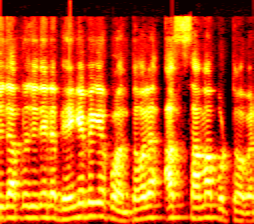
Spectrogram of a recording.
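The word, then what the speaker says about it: السماء: একটা বিষয় লক্ষ্য করেছেন দেখেন তো দেখেন এখানে আসসামা এখানে কিন্তু আসসামা আলিফ লাম আছে কিন্তু আলিফ লাম উচ্চারণ না হয়ে না আলিফ লাম আছে কিন্তু লামটা উচ্চারণ না হয়ে ডাইরেক্ট সিনটা উচ্চারণ হচ্ছে না আসসামা ইন্নায়ান্নাস সামা মানে লামের লামের কোন কিছু হচ্ছে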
